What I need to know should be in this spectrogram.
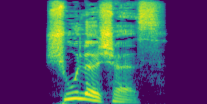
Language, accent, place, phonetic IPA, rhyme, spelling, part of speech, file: German, Germany, Berlin, [ˈʃuːlɪʃəs], -uːlɪʃəs, schulisches, adjective, De-schulisches.ogg
- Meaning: strong/mixed nominative/accusative neuter singular of schulisch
